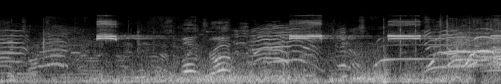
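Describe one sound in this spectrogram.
A referee's whistle blows sharply a few times.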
